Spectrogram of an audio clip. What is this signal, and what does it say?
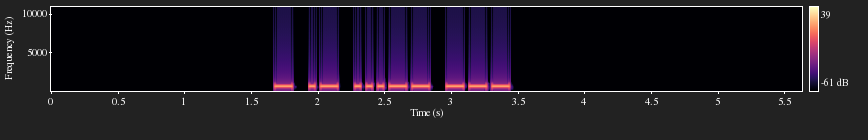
Morse code, heard as a keyed tone, about 28 wpm, 700 Hz. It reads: TA3O
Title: DXCC-100 Call Signs - 4 Characters - 28wpm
